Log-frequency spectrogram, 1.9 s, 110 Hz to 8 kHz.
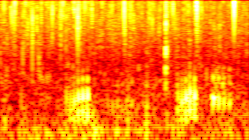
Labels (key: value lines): label: biophony, damselfish
recorder: SoundTrap 300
